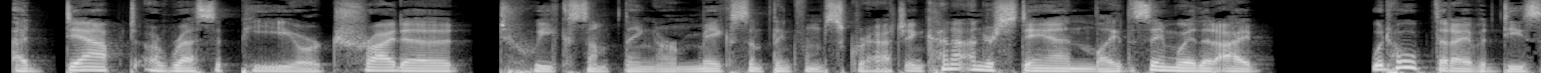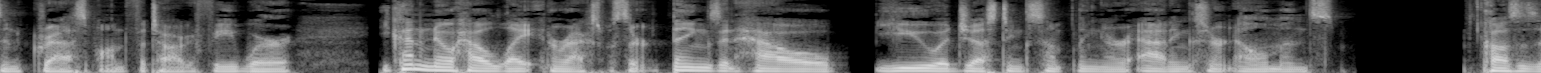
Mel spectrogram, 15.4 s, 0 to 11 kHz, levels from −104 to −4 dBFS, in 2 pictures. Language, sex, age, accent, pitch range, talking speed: English, male, 30-49, American, 95-125 Hz, 210 wpm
